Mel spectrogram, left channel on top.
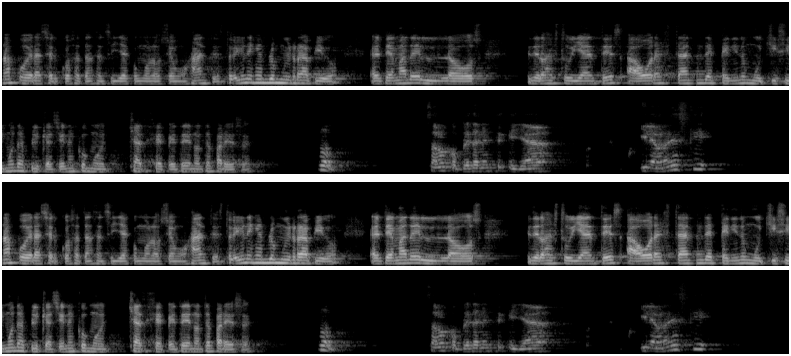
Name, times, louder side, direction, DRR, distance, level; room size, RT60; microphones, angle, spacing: voice 1, 0.0-3.4 3.7-5.0 5.3-10.4, right 3 dB, 70° right, 0.9 m, -28 dB
voice 2, 12.1-13.4 14.3-15.1, left 2 dB, 15° left, 1.0 m, -36 dB
25.5 x 24.0 x 7.3 m
head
